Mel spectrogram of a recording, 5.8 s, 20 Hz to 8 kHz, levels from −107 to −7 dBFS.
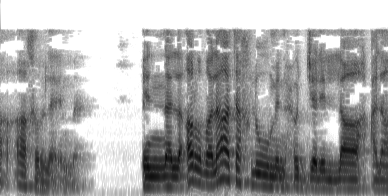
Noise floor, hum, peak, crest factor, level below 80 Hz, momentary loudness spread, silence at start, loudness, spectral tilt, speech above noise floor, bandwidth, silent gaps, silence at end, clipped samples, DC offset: -74 dBFS; none; -2 dBFS; 18 dB; -54 dBFS; 11 LU; 0 s; -19 LUFS; -11.5 dB/octave; 55 dB; 5.4 kHz; none; 0 s; under 0.1%; under 0.1%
